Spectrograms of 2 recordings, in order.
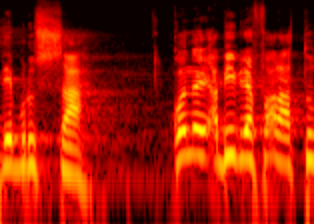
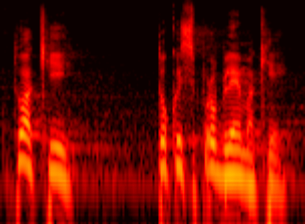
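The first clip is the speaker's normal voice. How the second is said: much softer and lower confession; quiet prayer; 6 semitones lower, 9 dB quieter than usual. Pretend. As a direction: pray it almost under your breath. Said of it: "E falar". (oração bem baixinha e humilde)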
